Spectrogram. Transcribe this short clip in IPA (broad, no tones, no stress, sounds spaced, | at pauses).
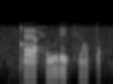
ǃ æ ħ ṳ ɾ i t͡s e̤ tˤ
